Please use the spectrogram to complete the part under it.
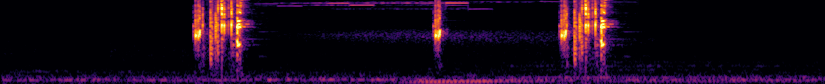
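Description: A shimmering chime rings as a game piece jumps and vanishes.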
